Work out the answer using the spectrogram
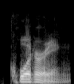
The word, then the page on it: Quartering: American English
